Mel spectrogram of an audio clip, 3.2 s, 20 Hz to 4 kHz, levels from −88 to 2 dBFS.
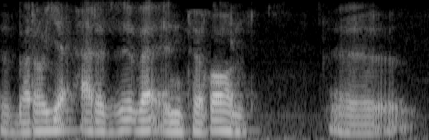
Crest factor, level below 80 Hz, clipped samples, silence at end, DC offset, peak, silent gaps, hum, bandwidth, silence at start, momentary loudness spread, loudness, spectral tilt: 18 dB; -58 dBFS; under 0.1%; 0.15 s; under 0.1%; -10 dBFS; none; none; 4 kHz; 0 s; 13 LU; -28 LUFS; -12 dB/octave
